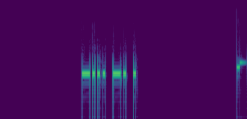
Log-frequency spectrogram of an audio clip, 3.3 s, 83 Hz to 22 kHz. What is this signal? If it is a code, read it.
Morse code, heard as a keyed tone, about 34 wpm, 700 Hz. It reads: BNE
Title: All Cut Numbers - 3-Digit 35wpm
